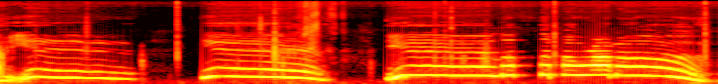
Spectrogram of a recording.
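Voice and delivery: very high, drawn-out squeaky cheer; squealing cheer. Pretend. Cheering the Flippo-rama pages, high silly squeal. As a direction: squeal it like a tiny overjoyed fan.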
